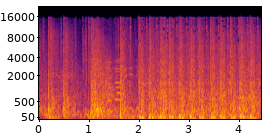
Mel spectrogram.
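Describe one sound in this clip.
Enemy gunfire rattles from across the cave.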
